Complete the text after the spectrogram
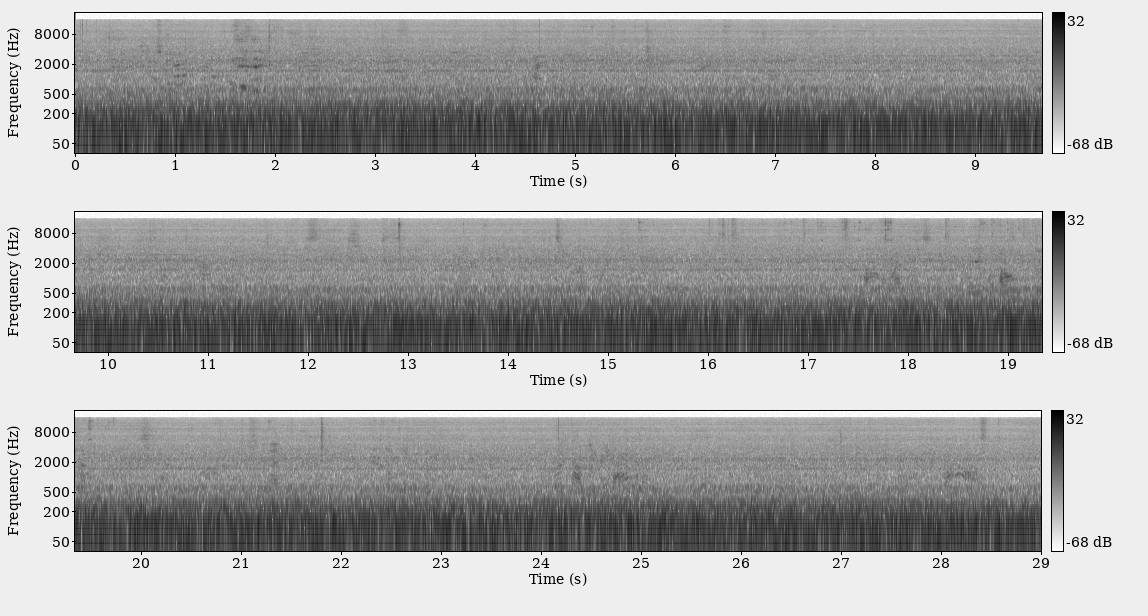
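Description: A jet engine roars steadily in flight, heard from inside the cabin.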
